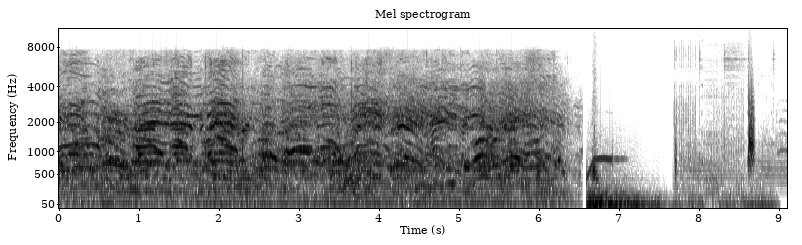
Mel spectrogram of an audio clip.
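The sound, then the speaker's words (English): Crowd noise from QAnon followers gathered in Dallas, Texas: many overlapping voices in a loud, busy murmur for about six seconds, which cuts off abruptly and leaves only faint scattered sounds. “that large crowd that you saw was comprised of QAnon cult followers who gathered in Dallas, Texas to witness the return of JFK”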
